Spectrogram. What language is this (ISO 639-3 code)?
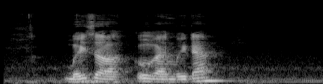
vie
